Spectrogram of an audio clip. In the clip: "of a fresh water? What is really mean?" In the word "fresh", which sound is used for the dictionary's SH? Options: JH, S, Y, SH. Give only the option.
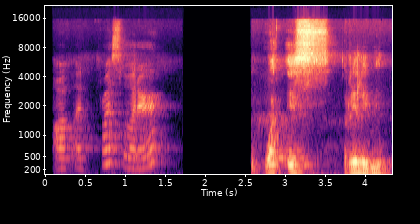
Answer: S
